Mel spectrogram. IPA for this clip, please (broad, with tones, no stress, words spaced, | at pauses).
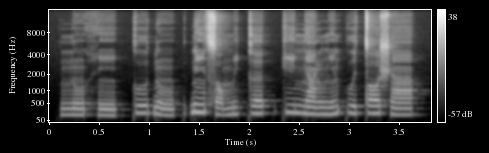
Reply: nũ˨hĩ˨ | ku˦ɗũ˨ | ɗĩ˦sɔ˨mi˧kə˦ | ki˦ɲã˧ ŋĩ˨˦ kʷi˧ tɔ˦ʃã˧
